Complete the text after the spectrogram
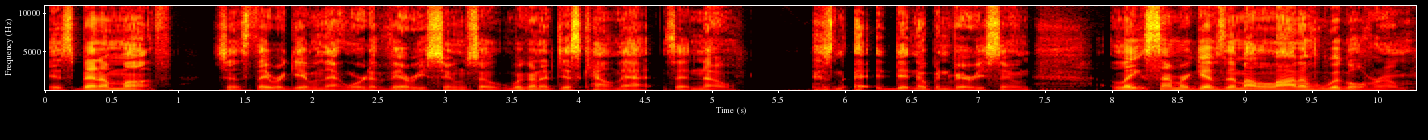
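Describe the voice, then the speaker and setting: A deep-voiced, animated man speaks at normal speed as co-host of an unscripted, casual theme park news chat in a studio. Taking viewer questions, he explains things in an informal, matter-of-fact way with some hedging.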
